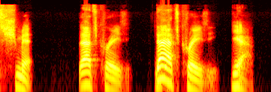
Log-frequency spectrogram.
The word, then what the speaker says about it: Szmyt: It's literally just Schmidt.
